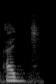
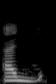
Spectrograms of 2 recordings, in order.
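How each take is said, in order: First: Air audibly escapes after the final consonant. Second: The final consonant ends with no escaping air. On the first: The speaker calls it wrong. "Nah itu belum tepat" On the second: The speaker calls it right. "Tapi tepatnya aj"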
